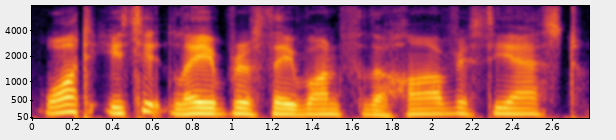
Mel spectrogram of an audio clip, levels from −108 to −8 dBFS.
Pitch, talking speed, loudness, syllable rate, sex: 145 Hz, 235 wpm, -17 LUFS, 5.6 syllables/s, male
